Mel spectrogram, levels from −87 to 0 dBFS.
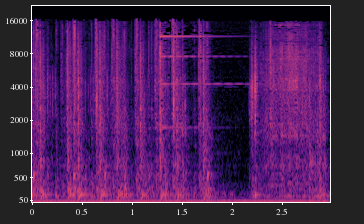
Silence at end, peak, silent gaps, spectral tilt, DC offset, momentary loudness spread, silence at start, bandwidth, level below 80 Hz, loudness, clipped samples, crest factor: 0 s; -8 dBFS; none; -1.5 dB/octave; 0.6%; 6 LU; 0 s; 17 kHz; -54 dBFS; -31 LUFS; under 0.1%; 26 dB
